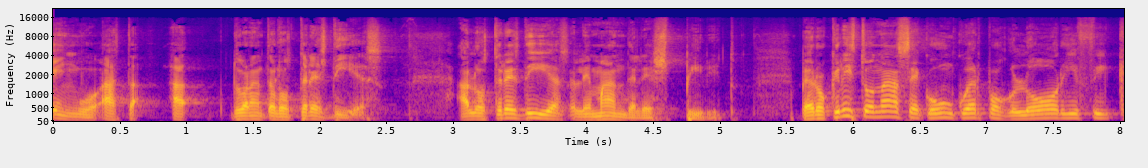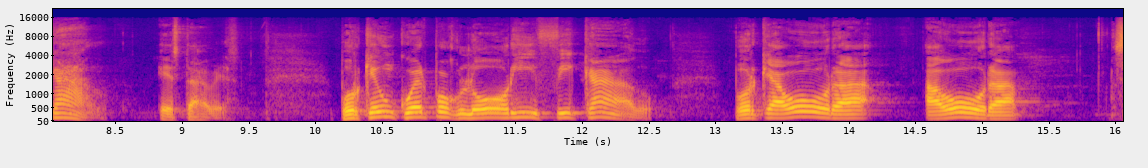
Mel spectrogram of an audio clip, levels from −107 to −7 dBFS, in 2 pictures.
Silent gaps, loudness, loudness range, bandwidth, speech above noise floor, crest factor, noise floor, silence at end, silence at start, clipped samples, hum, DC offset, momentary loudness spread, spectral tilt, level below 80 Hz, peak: none; -23 LUFS; 4 LU; 16 kHz; 36 dB; 18 dB; -58 dBFS; 0 s; 0 s; under 0.1%; none; under 0.1%; 13 LU; -4.5 dB/octave; -64 dBFS; -6 dBFS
